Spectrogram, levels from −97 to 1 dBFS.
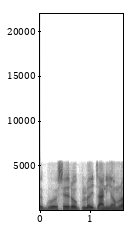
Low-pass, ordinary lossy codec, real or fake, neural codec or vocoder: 5.4 kHz; none; fake; codec, 16 kHz, about 1 kbps, DyCAST, with the encoder's durations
